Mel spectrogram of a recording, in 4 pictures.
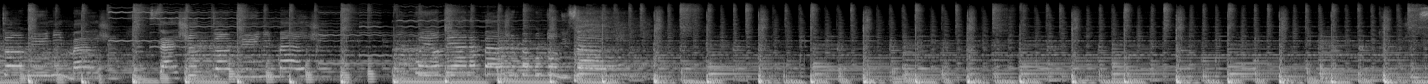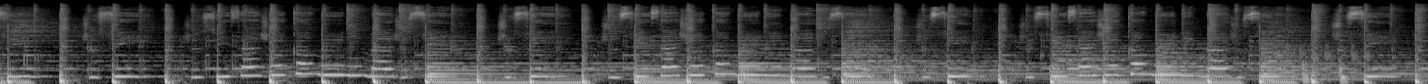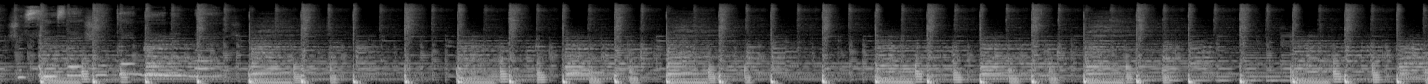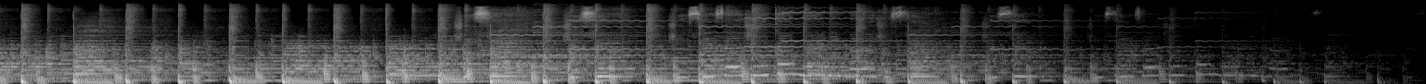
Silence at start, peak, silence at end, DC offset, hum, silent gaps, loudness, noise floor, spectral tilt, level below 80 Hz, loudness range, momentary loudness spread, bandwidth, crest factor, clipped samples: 0 s; -2 dBFS; 1 s; under 0.1%; none; none; -21 LUFS; -54 dBFS; -5.5 dB/octave; -32 dBFS; 3 LU; 7 LU; 19 kHz; 20 dB; under 0.1%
